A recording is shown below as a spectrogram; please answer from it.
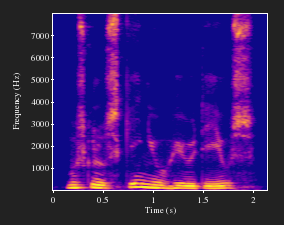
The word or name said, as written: m. geniohyoideus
